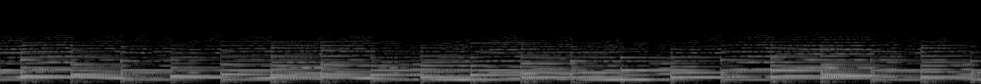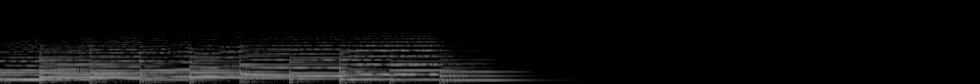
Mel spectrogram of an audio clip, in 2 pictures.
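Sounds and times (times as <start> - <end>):
cello sonata: 0.0 - 15.0.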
